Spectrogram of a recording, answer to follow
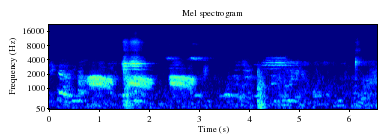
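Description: A crow cawing: three harsh calls about a second apart in the first three seconds, followed by fainter outdoor background and a short knock about four seconds in.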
